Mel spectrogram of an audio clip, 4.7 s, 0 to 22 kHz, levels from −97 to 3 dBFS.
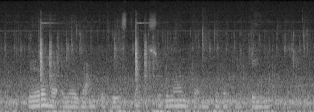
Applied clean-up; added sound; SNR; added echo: none; Coin (dropping) + Rain; 1 dB; none.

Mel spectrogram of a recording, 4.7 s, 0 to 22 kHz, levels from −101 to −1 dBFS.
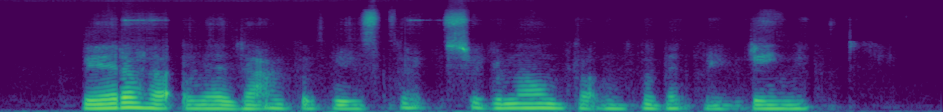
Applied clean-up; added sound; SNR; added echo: neural mask model DeepFilterNet 3.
